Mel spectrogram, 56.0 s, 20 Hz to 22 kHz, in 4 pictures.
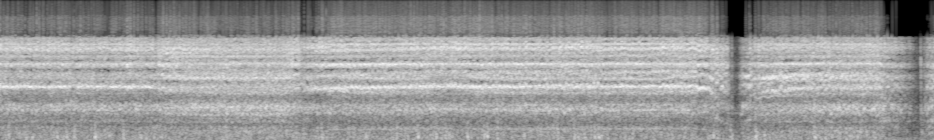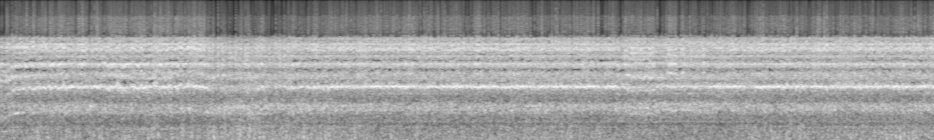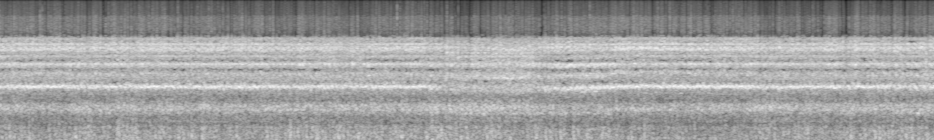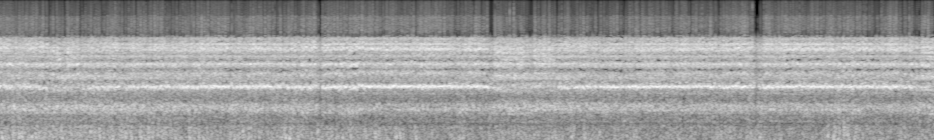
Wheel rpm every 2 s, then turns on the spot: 230, 220, 210, 220, 210, 160, 160, 200, 220, 230, 230, 230, 230, 230, 230, 230, 230, 220, 220, 230, 230, 230, 230, 230, 230, 230, 230, 230.
none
